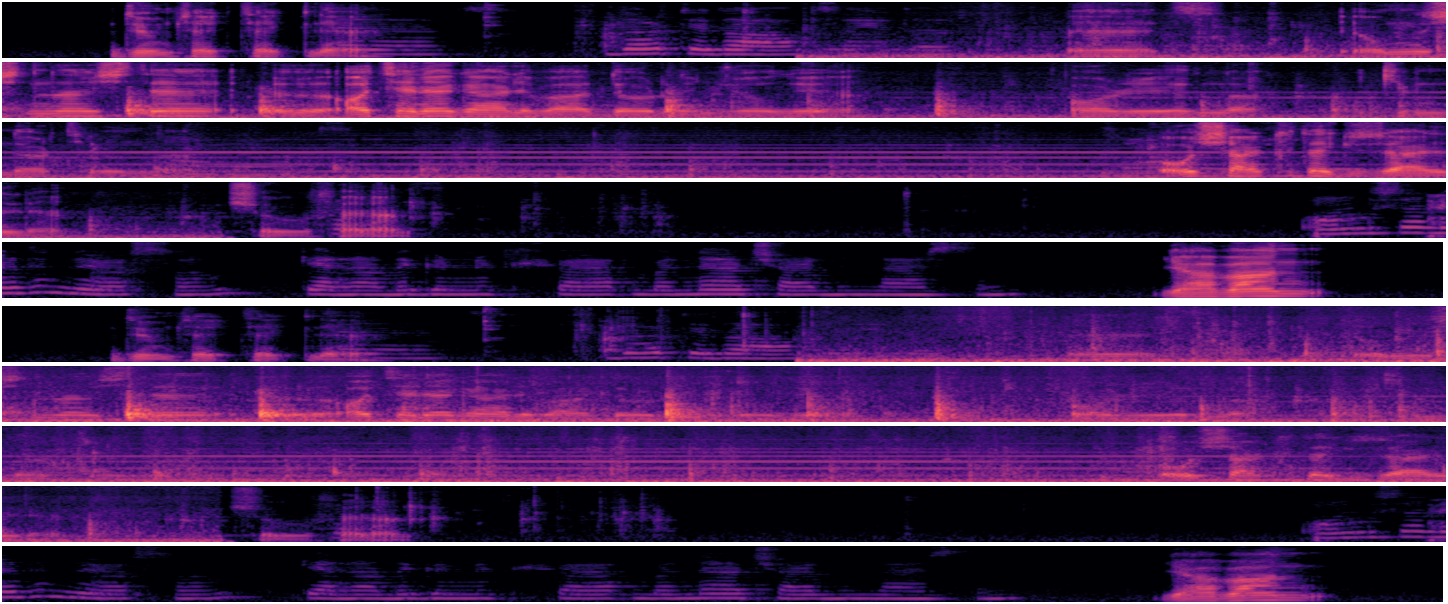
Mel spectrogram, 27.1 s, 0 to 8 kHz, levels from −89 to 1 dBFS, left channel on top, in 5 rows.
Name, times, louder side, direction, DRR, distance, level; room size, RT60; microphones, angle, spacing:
voice 1, 0.4-1.4 4.0-4.6 5.1-8.7 9.4-10.2 10.6-11.5 15.2-16.5 17.1-17.7 26.0-26.6, left 6 dB, 85° left, 0.6 m, -35 dB
voice 2, 1.2-1.9 2.3-3.6 5.2-5.4 11.4-12.1 15.0-16.0 17.5-17.9 21.1-25.5, left 4 dB, 35° left, 0.6 m, -53 dB
sound 1, 1.8-3.2 3.6-5.8 6.2-8.8 9.0-13.2 13.5-16.4 16.9-18.8, right 4 dB, 40° right, 1.4 m, -59 dB
sound 2, 3.0-17.1, right 5 dB, 65° right, 0.4 m, -38 dB
Wind instrument woodwind instrument, 8.7-17.4, equal, 5° right, 1.1 m, -51 dB
6.4 x 2.3 x 2.5 m
head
